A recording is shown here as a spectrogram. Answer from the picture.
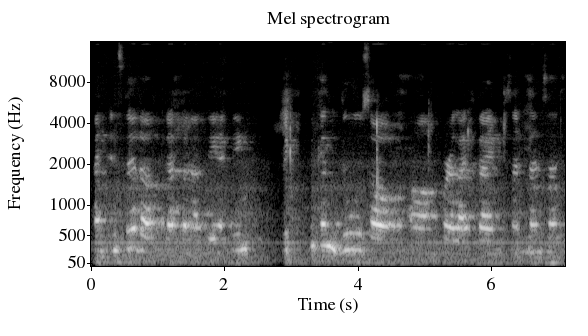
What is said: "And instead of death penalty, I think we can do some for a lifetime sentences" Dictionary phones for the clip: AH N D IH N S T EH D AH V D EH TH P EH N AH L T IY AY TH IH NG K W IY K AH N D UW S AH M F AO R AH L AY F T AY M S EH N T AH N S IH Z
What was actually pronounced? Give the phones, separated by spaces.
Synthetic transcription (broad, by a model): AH N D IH N S T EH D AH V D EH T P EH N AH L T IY AY T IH NG K W IY K AH N D UW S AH M F AO R AH L AY F T AY M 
